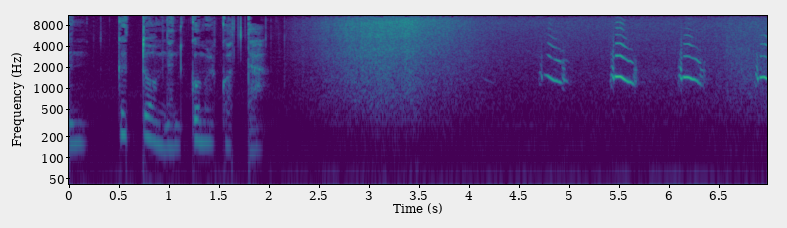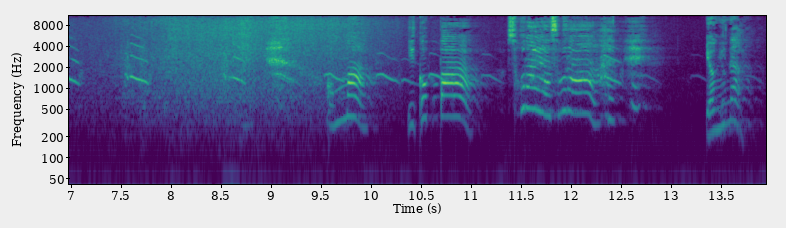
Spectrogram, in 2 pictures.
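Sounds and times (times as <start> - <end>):
speech: 0.0 - 2.0, 9.9 - 13.9
ocean waves washing: 2.2 - 13.2
short repeated bird calls chirping: 4.1 - 13.6.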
